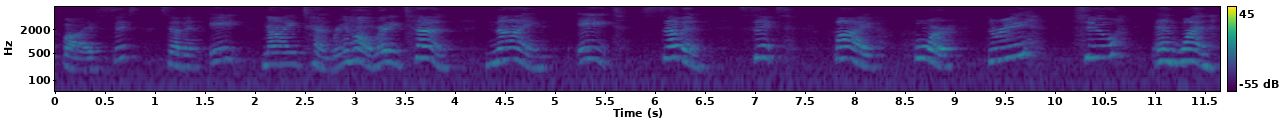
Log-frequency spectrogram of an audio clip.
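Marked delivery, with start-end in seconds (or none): 3.5-11.6 higher and louder, slowing to a big finish; triumphant closing countdown; shouted final countdown. Real, not acted. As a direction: drive them through the last reps.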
